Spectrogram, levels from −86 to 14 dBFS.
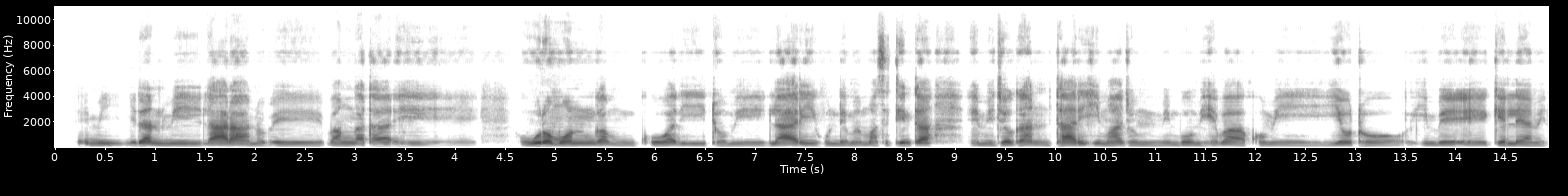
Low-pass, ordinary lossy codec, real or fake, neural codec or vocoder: none; none; real; none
